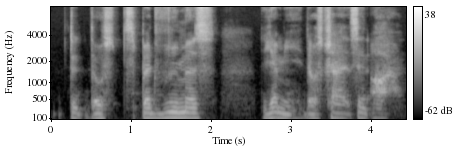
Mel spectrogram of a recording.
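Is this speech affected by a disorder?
Yes: stuttering; slight stammer, past leg problems treated with physiotherapy; episode recorded back to back, left unedited and raw; stuttered speech; here repeated sounds, prolonged sounds.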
